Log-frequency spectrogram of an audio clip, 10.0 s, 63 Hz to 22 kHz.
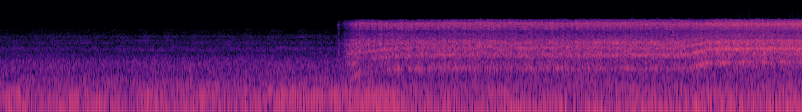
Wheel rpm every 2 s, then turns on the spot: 0, 0, 130, 160, 200.
none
